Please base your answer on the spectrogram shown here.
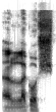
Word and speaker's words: Lagos: And we have a pronunciation, Lagos. Like a bit of a gush at the end there rather than a gosh.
